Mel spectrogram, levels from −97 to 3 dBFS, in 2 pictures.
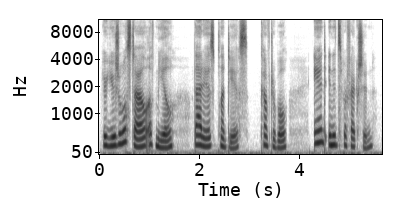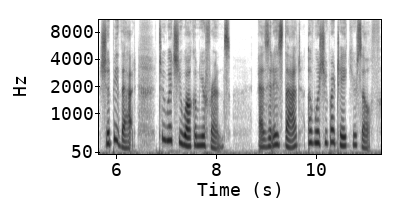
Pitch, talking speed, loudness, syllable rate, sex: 220 Hz, 155 wpm, -20 LUFS, 4.9 syllables/s, female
